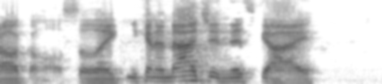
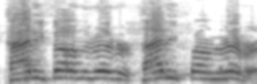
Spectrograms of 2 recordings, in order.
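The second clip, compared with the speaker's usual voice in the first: high, loud mock panicked yell; imitated yelling; 10 semitones higher, 5 dB louder, faster than usual. Crew yelling to the boat driver that Patty fell in, imitated yelling. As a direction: yell it like alarmed bystanders. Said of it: "like, yelling at me".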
